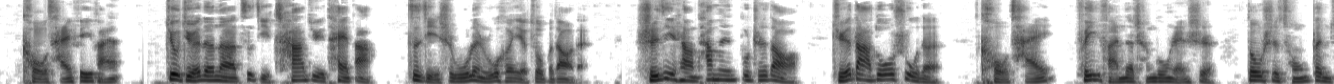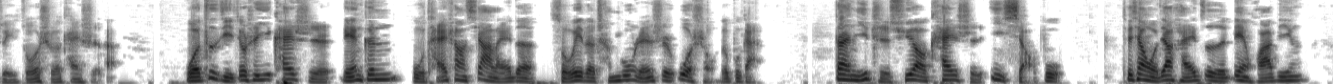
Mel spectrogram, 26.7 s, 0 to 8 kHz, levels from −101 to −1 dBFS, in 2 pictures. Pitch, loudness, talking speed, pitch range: 135 Hz, -19 LUFS, 235 characters per minute, 110-160 Hz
